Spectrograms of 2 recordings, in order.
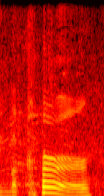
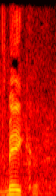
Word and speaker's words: Maker: Howard Beck wrote a big feature on Thon, and they came out with it that his last name is actually McCurr, but everybody's calling him Maker. Pronunciation guide still says Maker. Kind of believe Howard that it's McCurr.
